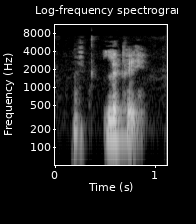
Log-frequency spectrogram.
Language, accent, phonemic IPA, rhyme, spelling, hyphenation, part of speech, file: English, UK, /ˈlɪpi/, -ɪpi, lippy, lip‧py, adjective / noun, En-uk-lippy.oga
- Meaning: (adjective) 1. Having prominent lips 2. Having a tendency to talk back in a cheeky or impertinent manner; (noun) 1. Lip gloss or lipstick; (countable) a stick of this product 2. Diminutive of lip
